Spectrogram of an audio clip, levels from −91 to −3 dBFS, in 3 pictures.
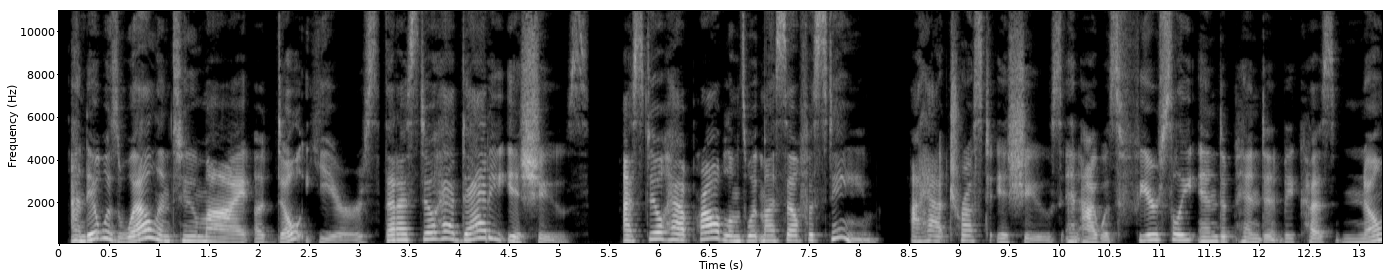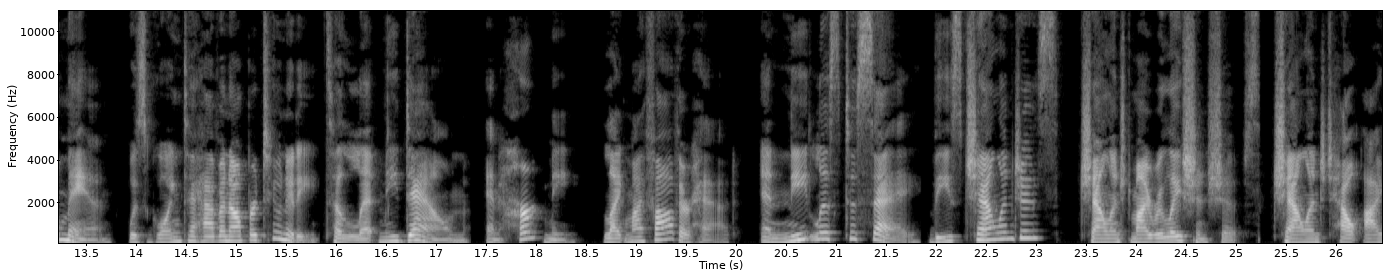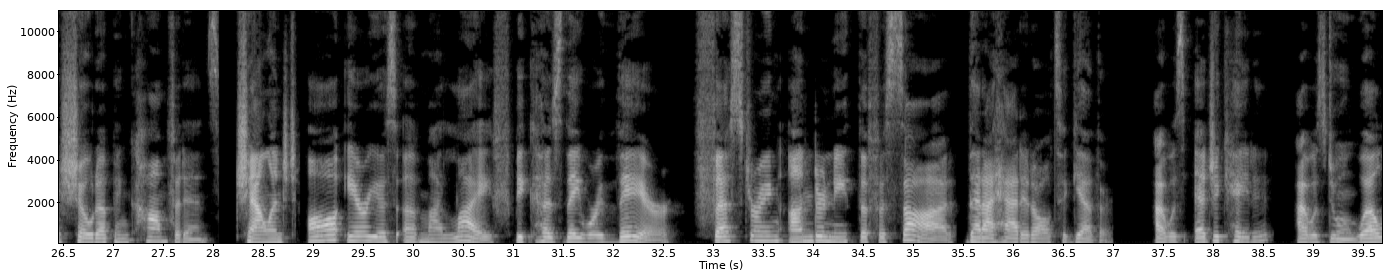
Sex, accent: female, American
